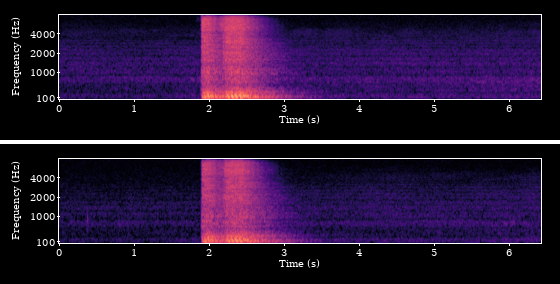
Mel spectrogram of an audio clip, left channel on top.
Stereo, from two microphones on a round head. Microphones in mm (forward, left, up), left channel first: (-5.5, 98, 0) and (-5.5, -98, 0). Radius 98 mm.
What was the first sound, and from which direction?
A drill, 70° left (ahead or behind).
